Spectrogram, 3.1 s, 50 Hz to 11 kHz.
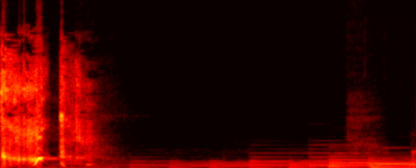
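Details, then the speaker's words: Child aged between 2 months and 5 years with two harsh, low-pitched coughs, a barking cough, followed by soft background music; treatable at home if there are no signs of respiratory distress. "A barking cough which is a low pitch sound, or if it sounds like there's mucous in the throat, can be treated at home if there are no signs of respiratory distress."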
